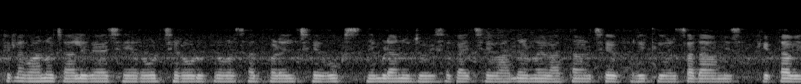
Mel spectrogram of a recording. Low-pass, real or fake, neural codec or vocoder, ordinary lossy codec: 5.4 kHz; real; none; none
